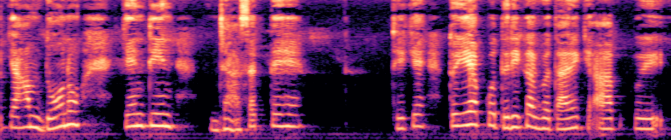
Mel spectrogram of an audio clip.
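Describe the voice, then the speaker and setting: A woman teaching a textbook lesson, reading English lines slowly and then explaining them patiently. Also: a little high, gravelly, mellow. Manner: patient, checks in with "okay" often.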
